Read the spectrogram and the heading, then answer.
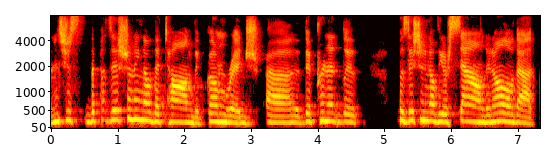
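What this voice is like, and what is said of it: Russian-accented English. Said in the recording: “I really work hard towards reducing my Russian accent”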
